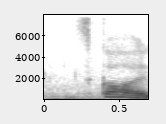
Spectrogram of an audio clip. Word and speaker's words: sky: is sky very good sky let's spell the word s k y y here y is pronounced like i sound the sky is gray السماء لونها رمادي غائم يعني the sky is gray.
